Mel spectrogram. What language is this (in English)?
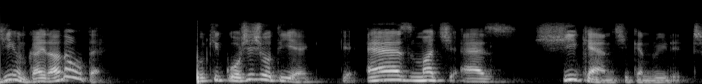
Hindi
